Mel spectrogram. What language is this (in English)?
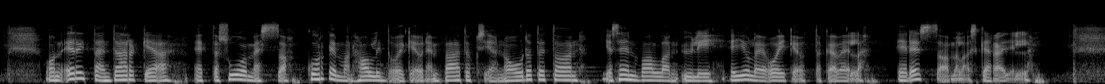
Finnish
